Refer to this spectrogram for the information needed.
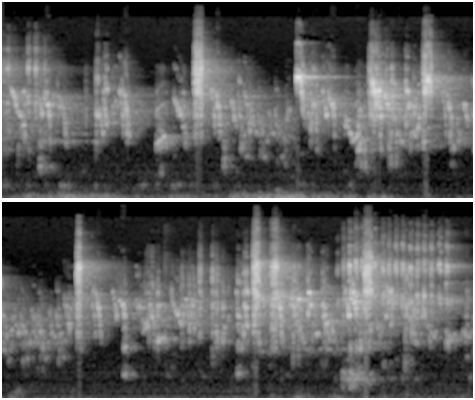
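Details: Cheerful budgerigar chirping: harsh chattering phrases punctuated by loud squeaky notes roughly every second, a continuous warble over a quiet background.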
